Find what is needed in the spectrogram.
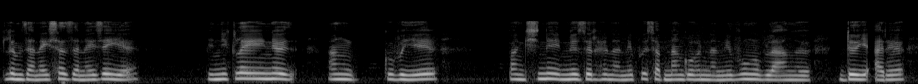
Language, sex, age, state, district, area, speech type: Bodo, female, 18-30, Assam, Baksa, rural, spontaneous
